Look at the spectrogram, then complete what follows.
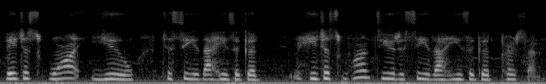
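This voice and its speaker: A woman's voice: on the high side, steady tone, normal speed, darkish tone, rough recording. A young woman reading fan fiction aloud informally, stumbling over words and breaking off into asides. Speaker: amateur podfic reader.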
